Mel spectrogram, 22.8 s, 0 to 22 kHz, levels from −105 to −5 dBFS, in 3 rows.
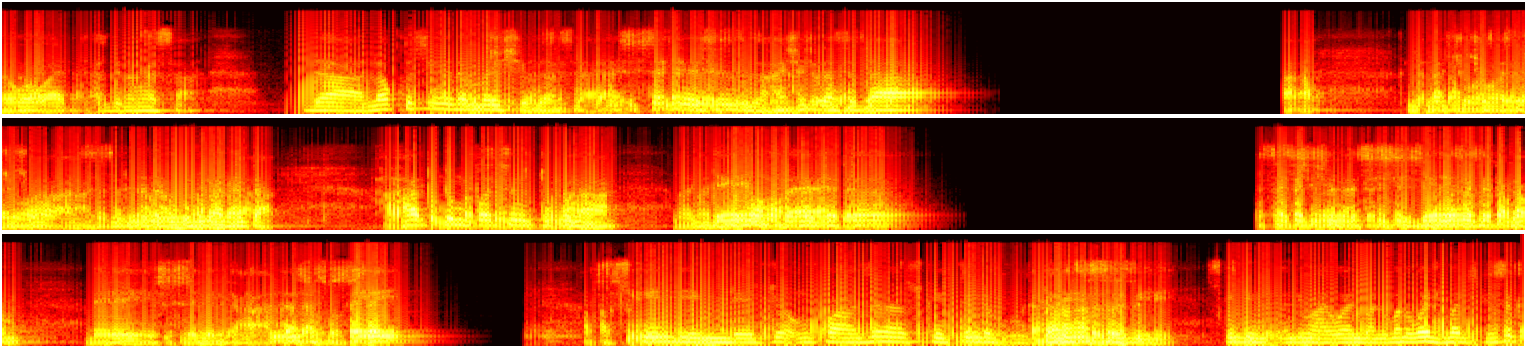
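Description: Right from the start and all the way through, there's buffer tearing: the writer and the hardware reader have slipped, so roughly half of each period replays audio from about a tenth of a second earlier. You get a rattly robotic buzz near 46.9 Hz under the speech, which fits a 1024-sample buffer.

Then from 6.54 to 11.22 s, and again from 14.02 to 18.38 s, there's a jitter buffer speed-up. The receiver trims short pitch-period chunks to shrink its backlog, about 0.7 s each time, so the speech runs roughly 14% and then 16% fast at unchanged pitch and sounds hurried.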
